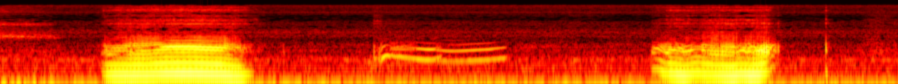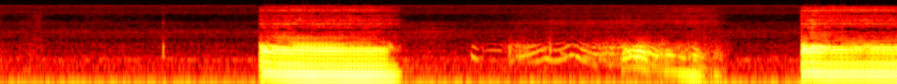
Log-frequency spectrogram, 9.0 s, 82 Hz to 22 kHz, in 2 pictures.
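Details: Squeaky, whistling snores with rising and falling pitch, about 23 a minute, over quiet room hum; snoring.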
